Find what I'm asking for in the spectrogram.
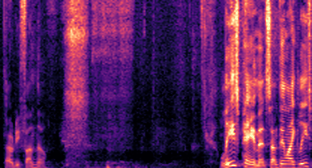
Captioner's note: audience laughing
